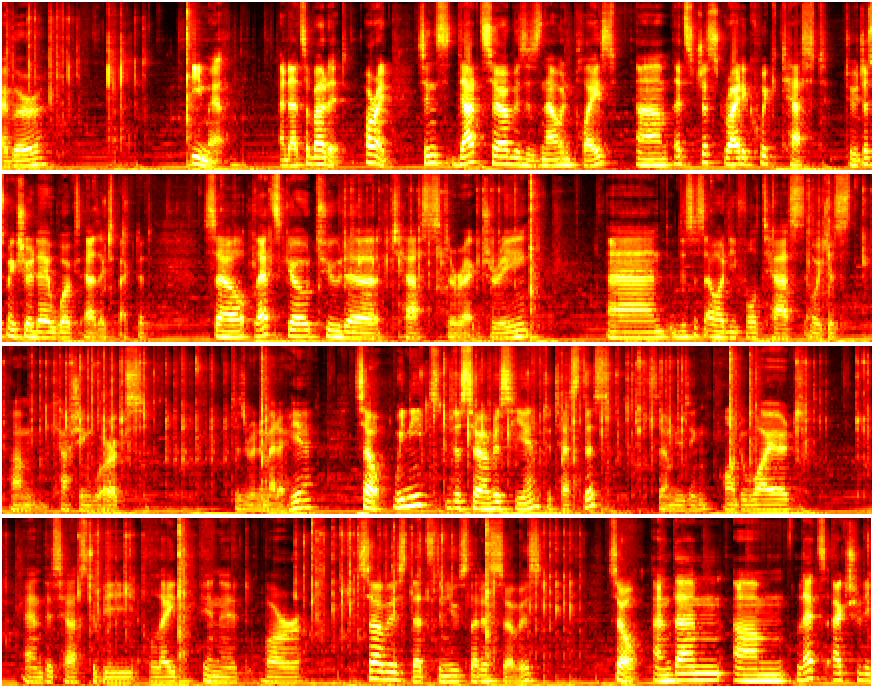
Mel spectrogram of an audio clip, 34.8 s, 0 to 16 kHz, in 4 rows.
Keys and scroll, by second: 0.0 Return, 1.0 BackSpace, 1.8 Return, 9.9 super+1, 11.3 Left, 11.9 Right, 12.1 Down, 13.1 Right, 13.4 Down, 14.0 Return, 16.7 shift+\, 17.0 space, 17.3 Left, 18.4 space, 19.0 Right, 20.0 Return, 21.6 super+1, 22.0 Up, 22.8 super+Right, 23.0 Return, 23.4 alt+l, 23.6 shift+a, 24.6 Return, 27.1 space, 27.8 Return, 29.6-31.0 typing, 31.3 Down.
